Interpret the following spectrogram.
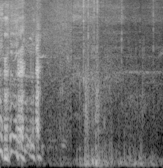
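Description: A man laughing briefly, then a quieter stretch of irregular low thuds.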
